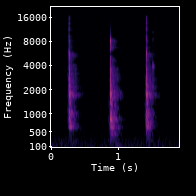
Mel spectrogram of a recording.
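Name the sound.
clock ticking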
